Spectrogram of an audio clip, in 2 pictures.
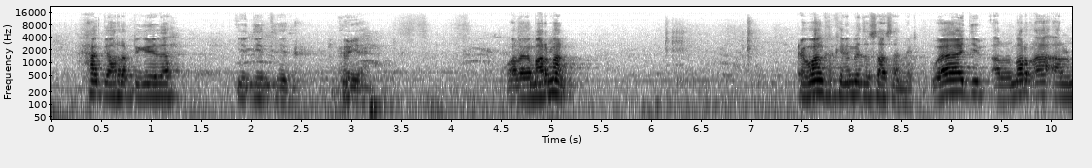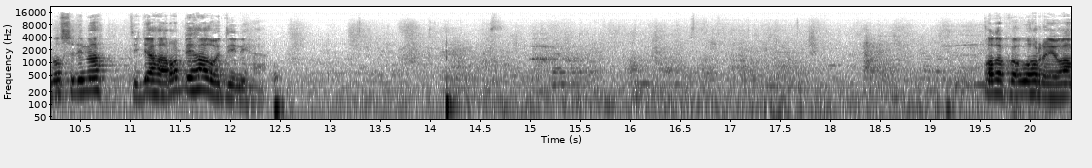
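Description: A middle-aged man speaks into a microphone with emphasis, in short bursts with pauses.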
